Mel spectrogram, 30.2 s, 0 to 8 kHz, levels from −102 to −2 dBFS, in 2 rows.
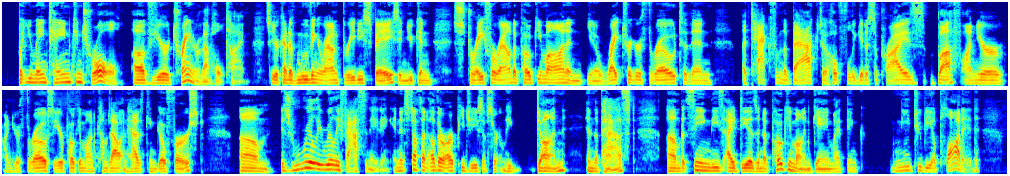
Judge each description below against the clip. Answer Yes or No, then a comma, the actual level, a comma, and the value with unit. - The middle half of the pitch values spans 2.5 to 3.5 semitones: Yes, average, 3.1 semitones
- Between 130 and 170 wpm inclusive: No, average, 180 wpm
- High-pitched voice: No, low, 110 Hz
